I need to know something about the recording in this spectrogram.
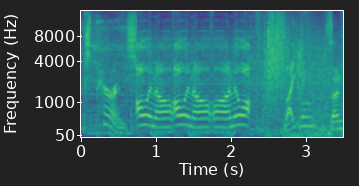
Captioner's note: it plays again in reverse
